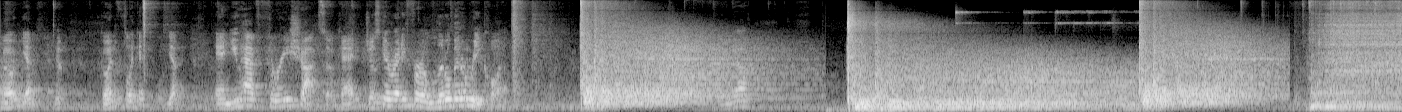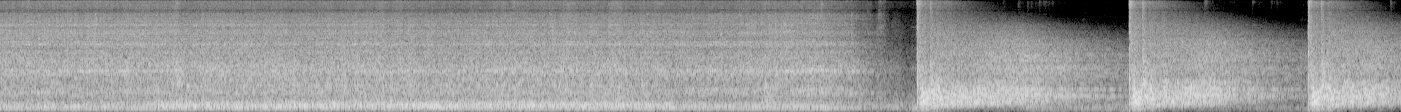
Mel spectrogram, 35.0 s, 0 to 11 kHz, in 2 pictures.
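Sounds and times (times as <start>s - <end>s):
rifle shots echoing: 7.2s - 9.9s, 10.6s - 16.2s, 28.3s - 35.0s.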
